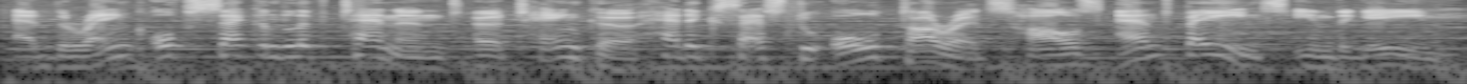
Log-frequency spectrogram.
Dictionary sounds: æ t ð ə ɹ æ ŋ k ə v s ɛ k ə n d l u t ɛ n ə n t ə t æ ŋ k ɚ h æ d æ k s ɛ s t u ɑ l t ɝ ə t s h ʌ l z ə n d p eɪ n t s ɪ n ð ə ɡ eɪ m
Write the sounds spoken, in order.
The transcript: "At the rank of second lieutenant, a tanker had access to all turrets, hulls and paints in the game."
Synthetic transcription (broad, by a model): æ t ð ə ɹ æ ŋ k ə v s ɛ k ə n d l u t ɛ n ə n t ə t æ ŋ k ɚ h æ d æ k s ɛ s t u ɑ l t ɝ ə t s h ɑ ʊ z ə n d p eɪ n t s ɪ n ð ə ɡ eɪ m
